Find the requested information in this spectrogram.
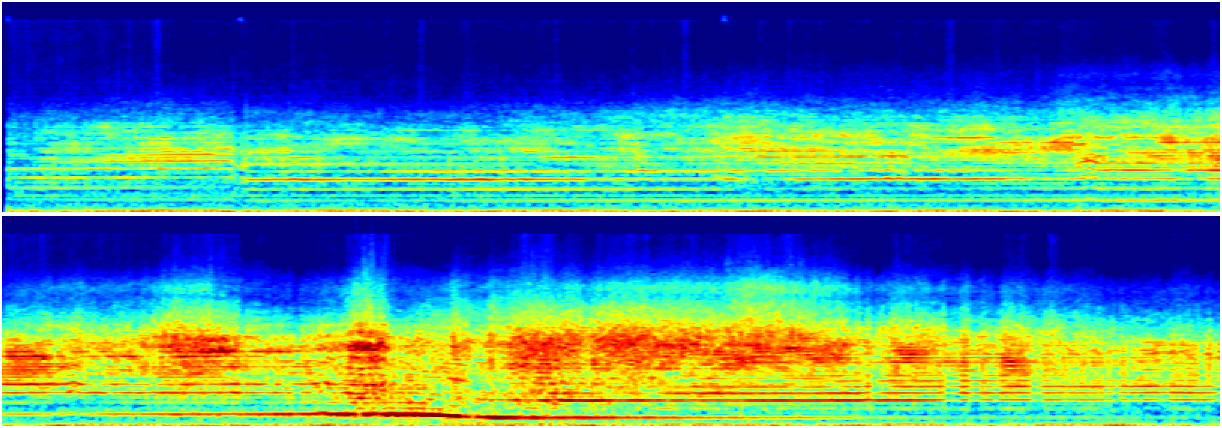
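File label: Jawa, motorcycle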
